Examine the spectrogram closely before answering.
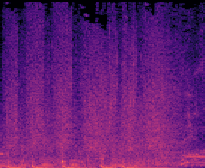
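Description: An energy weapon fires with a sharp crackling zap.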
